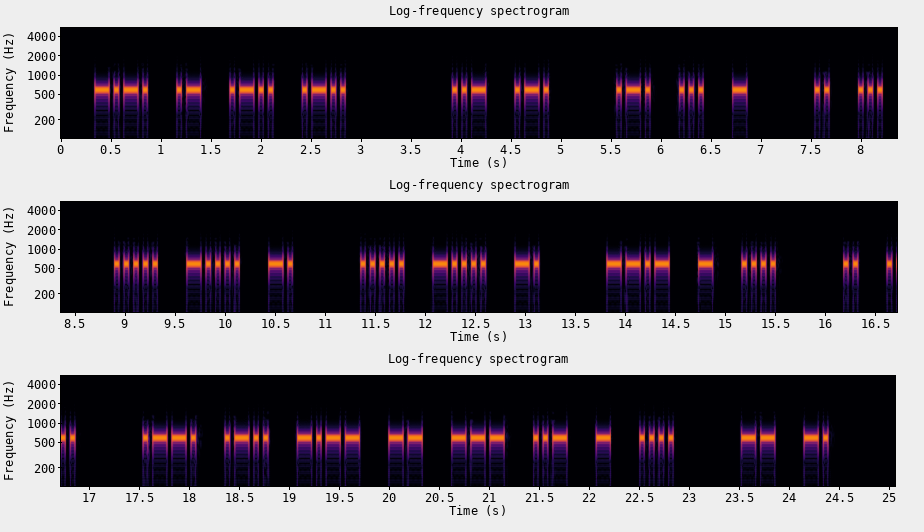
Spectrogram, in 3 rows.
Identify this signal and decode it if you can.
Morse code, heard as a keyed tone, about 25 wpm, spaced as for 18 wpm, 590 Hz. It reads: CALL UR RST IS 56N 56N QTH IS PLYMOUTH MN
